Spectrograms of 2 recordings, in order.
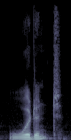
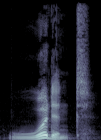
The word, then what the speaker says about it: wouldn't: but wood wood so wouldn't couldn't shouldn't okay in all these cases the L is silent okay okay so repeat with me at home wouldn't wouldn't we be in in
